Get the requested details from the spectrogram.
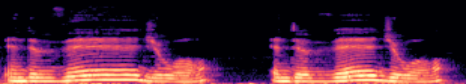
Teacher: Five syllables in this word, emphasis on the third syllable, the eh sound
